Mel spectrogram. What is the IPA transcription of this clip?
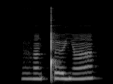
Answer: ɦ ã ǃ ɜ j ã

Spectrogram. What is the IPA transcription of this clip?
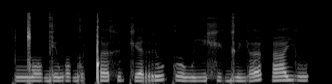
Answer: ŋ͡ǀ ɔ ɡ e w ɔ ɡ o ǃ ɐ x ɨ kʲ a r u k o w i xʲ ɨ ɡ ɨ j ɐ | a j u

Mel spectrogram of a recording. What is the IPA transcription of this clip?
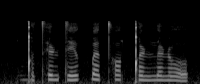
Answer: ɡ͡ǃ ə t̪ʰ e ɳ t e ʊ̯ k͡p ɜ t̪ʰ ɔ ǃ ə ɳ n̪ ɛ ɳ o

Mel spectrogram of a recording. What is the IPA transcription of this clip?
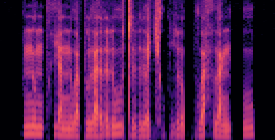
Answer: n u˧ n pʰ i˨˩ a̯ n u˨˩ a̯ p l ɯ˩˦ a̯ r uː˥˩ t r ɯ˨˩ a̯ t͡ɕʰ u˦˥ k̚ r oː˨˩ p̚ k u˦˥ a̯ h ɯ˨˩ a̯ ŋ e˦˥ k̚ ʔ uː˥˩ p̚

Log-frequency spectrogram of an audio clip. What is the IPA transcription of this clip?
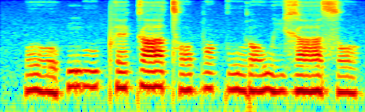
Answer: oː˨ | ŋ uː˦ pʰ ɛ˦ k aː˦ tʰ ɔ˨ b ɔ˦ k uː˨ ɾ ɔ˨˦ w i˨ ɣ aː˦ s ɔ˦

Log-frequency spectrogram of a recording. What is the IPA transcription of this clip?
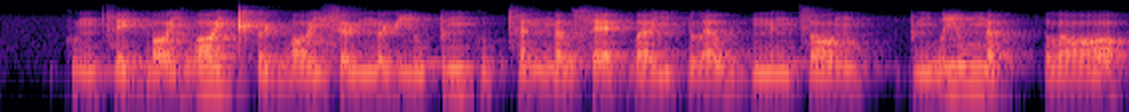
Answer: kʷ ɪ˨˧ ŋ t͡s e˨˩ j ŋ ɔː˧ j w ɔː˥ j kʰ ɵ˨˩ ɥ w ɔː˨˥ j s ɵ˧ ɥ ŋ ɵ˧ ɥ iː˨ w p ɪ˥ ŋ kʷ ɐ˨˥ p̚ s ɐ˨˩ n ŋ ɐ˨˧ w s ɛː˧ k̚ w ɐ˨˥ j | l ɐ˨˩ w | n̪ ɪ˨ ŋ t͡s ɔː˨˩ ŋ | p ɪ˨ ŋ w iː˥ w n̪ ɐ˨ p̚ | l ɔː˨˥

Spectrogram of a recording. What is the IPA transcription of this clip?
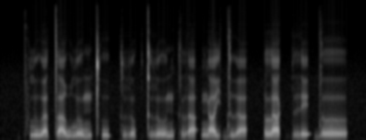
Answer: pʰ l u˨˩ a̯ t a˧ w l o˥˩ m tʰ u˥˩ ʔ k r o˨˩ k̚ t r oː˧ n k r a˨˩ ʔ ŋ a˥˩ j d ɯ˨˩ a̯ | l a˥˩ k̚ p r e˨˩ ʔ d ɤː˥˩

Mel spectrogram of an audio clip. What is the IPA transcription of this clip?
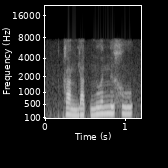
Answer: k a˨˩˨ ŋ j a˨˩ t̚ n u˧ ə̯ n ɨ˧ x u˧˥

